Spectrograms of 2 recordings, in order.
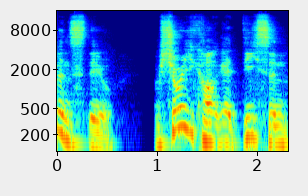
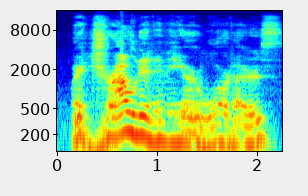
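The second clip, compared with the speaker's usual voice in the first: slow, terrible, botched put-on Cornish accent; 4 dB louder than usual. Put on a voice after wavering between Cornish and pirate, in a terrible Cornish accent. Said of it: "that was still part of Cornish".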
